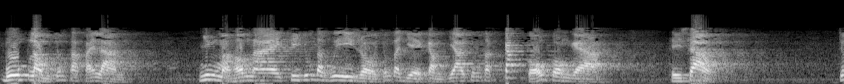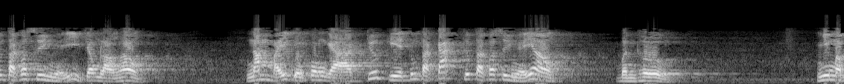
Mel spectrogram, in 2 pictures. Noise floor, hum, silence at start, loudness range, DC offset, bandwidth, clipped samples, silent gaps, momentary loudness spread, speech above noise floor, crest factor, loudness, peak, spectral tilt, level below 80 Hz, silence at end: -40 dBFS; none; 0 s; 3 LU; under 0.1%; 11 kHz; 0.5%; none; 11 LU; 31 dB; 12 dB; -10 LUFS; 0 dBFS; -5.5 dB/octave; -46 dBFS; 0 s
